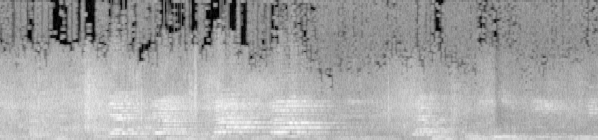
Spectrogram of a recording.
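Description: Two violins play a melody together in an echoing hall.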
